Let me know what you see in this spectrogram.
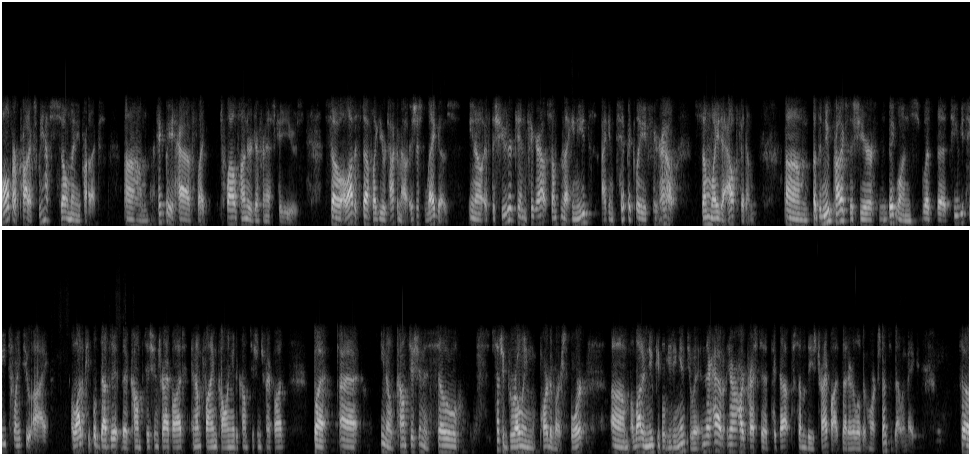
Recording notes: On the phone.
